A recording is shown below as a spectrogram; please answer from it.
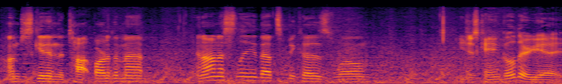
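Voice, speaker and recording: Man, from Texas, let's play commentary, rambling, swears, lots of fillers, mid pitch, game music behind. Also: moderate pace. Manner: rambling and profane, with many fillers. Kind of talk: casual gameplay commentary.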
